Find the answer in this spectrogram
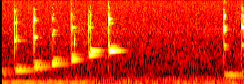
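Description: A short bell-like jingle: a quick run of chiming notes climbing steadily in pitch through the first second, then a few more scattered notes, over a steady low hum.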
